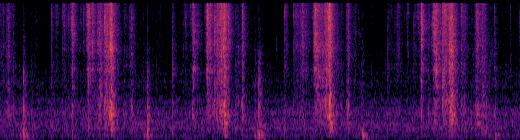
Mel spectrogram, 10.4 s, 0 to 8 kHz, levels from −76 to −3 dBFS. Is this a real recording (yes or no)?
yes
